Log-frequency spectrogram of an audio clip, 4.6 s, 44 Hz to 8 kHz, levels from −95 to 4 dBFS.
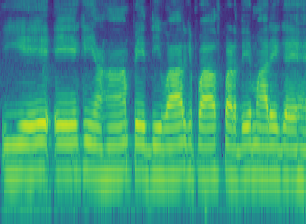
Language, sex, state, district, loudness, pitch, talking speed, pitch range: Hindi, male, Punjab, Fazilka, -14 LUFS, 140 Hz, 145 wpm, 140-145 Hz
